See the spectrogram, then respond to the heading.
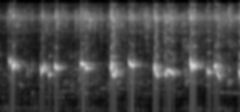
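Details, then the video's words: Long clear rapid song of a yellow-vented bulbul (trucukan), offered as a lure to train bulbuls to sing. Rich, slurred chirps arrive in quick uneven clusters, twisting up and down, with a soft high hiss throughout. "Suara Trucukan Ropel Panjang Jernih AMPUH untuk PANCINGAN Trucuk Biar Gacor"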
